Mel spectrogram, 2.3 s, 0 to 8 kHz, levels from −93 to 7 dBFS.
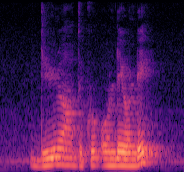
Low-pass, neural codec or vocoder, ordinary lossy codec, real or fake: none; none; none; real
